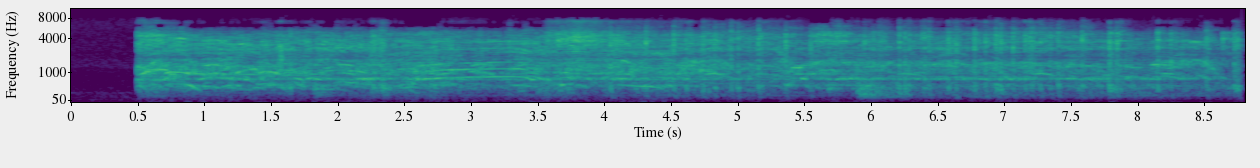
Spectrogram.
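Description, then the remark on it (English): A large protest crowd shouts and jeers continuously, taunting police officers. A dense, loud wall of overlapping voices starts abruptly and never lets up, with occasional sharper bursts cutting through the din as law enforcement fires pepper spray. “You can hear law enforcement firing pepper spray as crowds taunted officers.”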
